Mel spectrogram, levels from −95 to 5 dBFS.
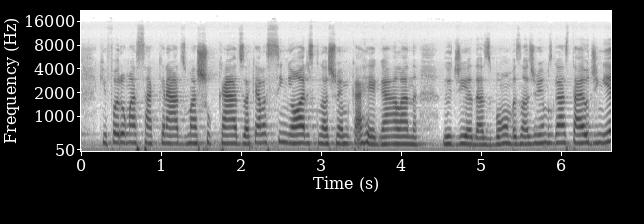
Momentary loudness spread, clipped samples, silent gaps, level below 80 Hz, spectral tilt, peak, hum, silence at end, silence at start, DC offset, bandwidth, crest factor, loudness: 4 LU; under 0.1%; none; -40 dBFS; -4 dB/octave; -10 dBFS; none; 0 s; 0 s; under 0.1%; 15 kHz; 16 dB; -26 LUFS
